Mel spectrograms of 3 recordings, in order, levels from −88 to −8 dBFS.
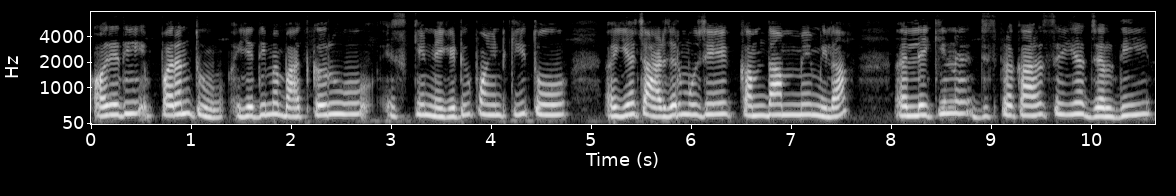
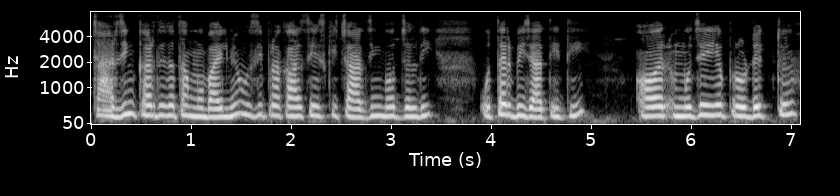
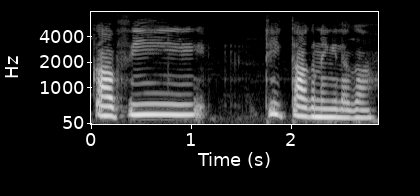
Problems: background sounds at intervals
